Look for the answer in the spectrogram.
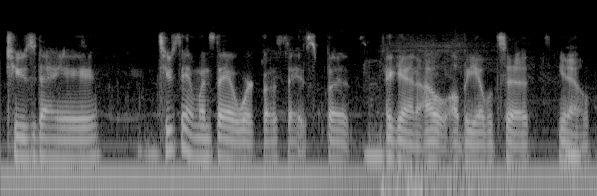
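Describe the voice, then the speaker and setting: A man's voice: lowish voice, fairly even intonation, moderate pace, a bit bright, poor audio. A man chatting casually with friends before a game, laid-back and joking, with some swearing. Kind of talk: casual chat.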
